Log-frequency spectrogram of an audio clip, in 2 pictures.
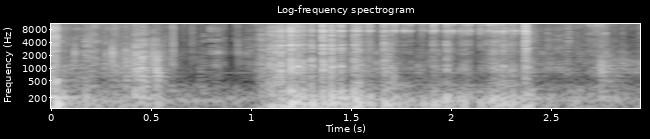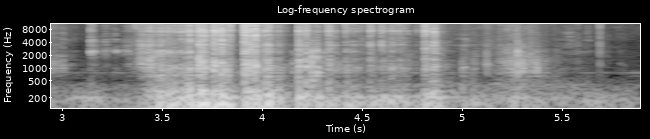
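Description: A knife blade scrapes curls and flakes off a solid brown bar of dry soap held in the hand. Bright, crackly scraping comes in uneven bursts, with soft low rumbles and short quiet gaps between strokes.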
